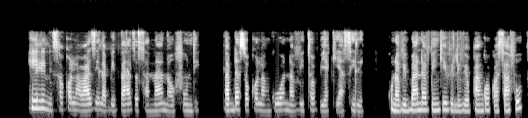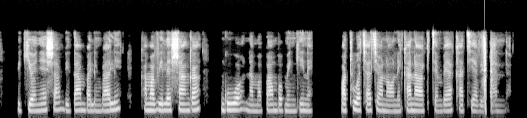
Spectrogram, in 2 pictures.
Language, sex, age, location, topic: Swahili, female, 25-35, Nairobi, finance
